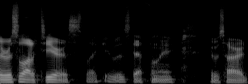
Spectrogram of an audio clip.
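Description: A man with a Canadian accent speaks with vocal fry. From Vancouver, Canada. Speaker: brand cofounder and marketer. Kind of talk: casual interview conversation. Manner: casual, filler-heavy.

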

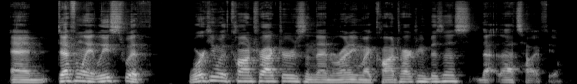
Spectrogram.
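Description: A man talks at a very fast pace with lively intonation, his medium pitch carrying a bright, sharp tone. The recording is very clean, with a silent background. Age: 30s. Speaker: software executive and contractor business owner. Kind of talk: casual interview.

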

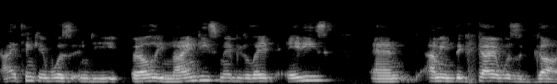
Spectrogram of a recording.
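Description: Speaking at a fairly slow pace, a man uses a fairly high pitch and a monotone, flat intonation. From Germany. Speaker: comic book illustrator. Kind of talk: interview.

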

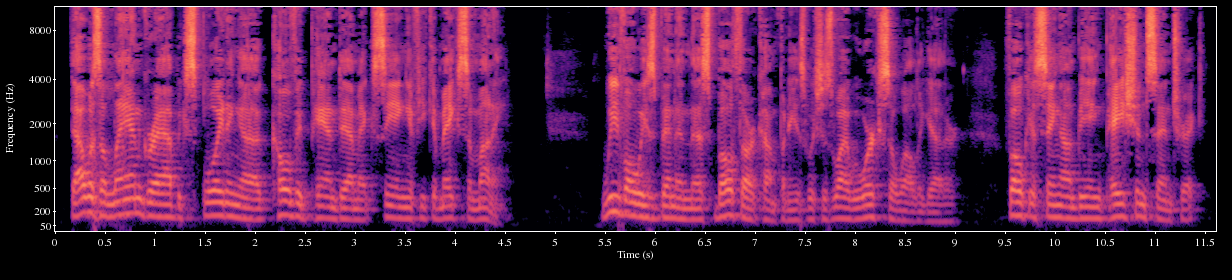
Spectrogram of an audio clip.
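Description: A man speaks at medium pitch and a moderate pace. He has an unremarkable speaking voice. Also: ordinary pitch variation. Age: 50s. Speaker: tech company executive. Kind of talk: interview.

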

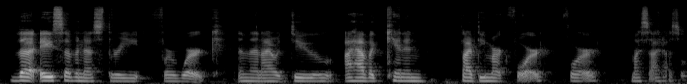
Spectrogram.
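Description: A woman with an American accent and a very deep, low pitch, at a moderate pace, with monotone, flat intonation and big swings in loudness. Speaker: filmmaker. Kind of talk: casual interview.

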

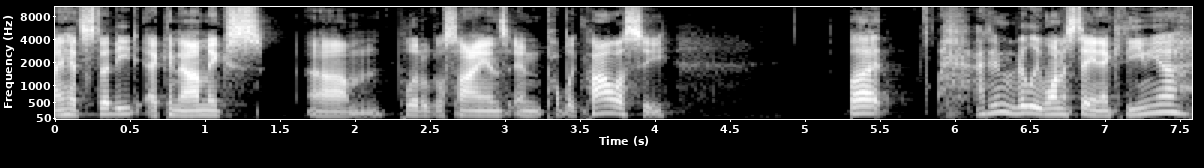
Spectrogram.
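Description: A man with a fairly high voice and ordinary pitch variation speaks with long, frequent pauses on a very clean recording with a silent background. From Netherlands. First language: Dutch. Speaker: podcast host. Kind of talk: solo monologue, personal story. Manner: casual with many fillers and repetitions.

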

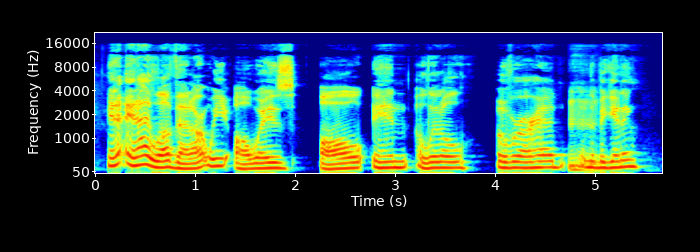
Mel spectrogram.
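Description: The tone is dark and mellow, with ordinary pitch variation. The delivery comes at a fairly quick pace. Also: man, high pitch for a man. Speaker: podcast co-host. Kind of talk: casual interview.

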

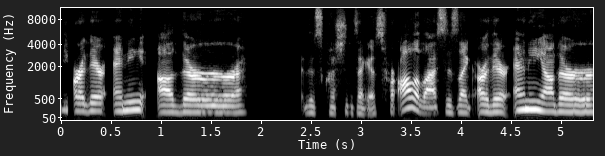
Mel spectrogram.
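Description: A woman speaks with an American accent at a very deep, low pitch, with ordinary pitch variation and a moderate pace. Her tone is bright and sharp, and the sound is dry and close with no echo on a very clean recording with a silent background. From New York City area. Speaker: podcast co-host. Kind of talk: casual chat.

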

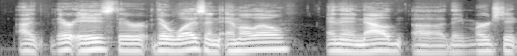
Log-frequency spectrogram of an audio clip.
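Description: In an unremarkable speaking voice, the speaker goes at a fairly slow pace with fairly even intonation, on a very clean recording with a silent background. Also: man. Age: young. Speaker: college lacrosse player. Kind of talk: casual interview.

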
